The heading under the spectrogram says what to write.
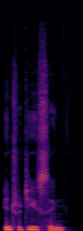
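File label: "introducing", British English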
